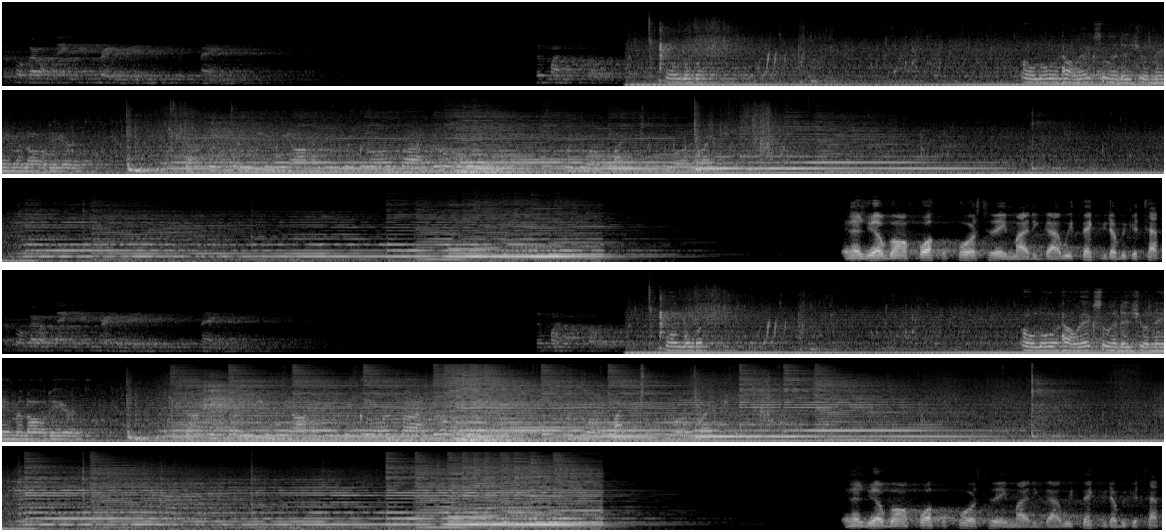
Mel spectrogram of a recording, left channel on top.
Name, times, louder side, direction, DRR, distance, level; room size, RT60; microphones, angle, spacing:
voice 1, 0.1-2.3 5.3-6.0, equal, 30° left, -3 dB, 6.6 m, -43 dB
sound 1, 6.2-23.6, right 1 dB, 5° left, 1.2 m, -34 dB
voice 2, 6.6-7.0 10.2-12.4 13.4-16.8 17.2-19.2, right 2 dB, 30° right, 9 dB, 1.0 m, -28 dB
sound 2, 13.2-29.3, right 3 dB, 55° right, 0.6 m, -26 dB
voice 3, 31.6-34.8, left 4 dB, 45° left, 16 dB, 0.5 m, -27 dB
24.0 x 18.0 x 9.5 m, 3.0 s
head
